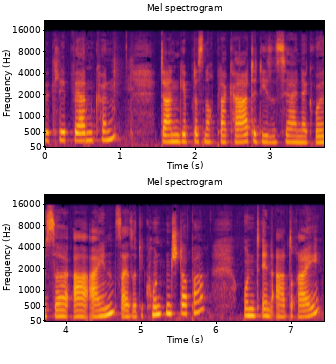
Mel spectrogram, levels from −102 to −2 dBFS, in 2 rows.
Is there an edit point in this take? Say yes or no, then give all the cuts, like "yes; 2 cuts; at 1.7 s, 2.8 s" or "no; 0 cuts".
no; 0 cuts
